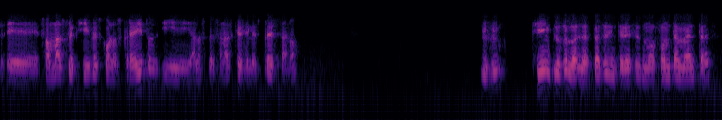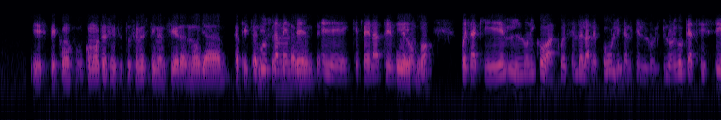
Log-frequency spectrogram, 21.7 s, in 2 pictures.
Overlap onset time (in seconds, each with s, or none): 14.5 s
